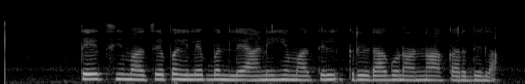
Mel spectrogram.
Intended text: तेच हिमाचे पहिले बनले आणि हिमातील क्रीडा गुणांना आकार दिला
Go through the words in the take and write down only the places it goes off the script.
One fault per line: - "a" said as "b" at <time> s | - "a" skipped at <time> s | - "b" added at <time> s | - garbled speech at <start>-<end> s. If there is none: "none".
none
